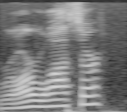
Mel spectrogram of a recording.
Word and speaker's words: Rohrwasser: And they drafted one in the fifth round, Justin Rohrwasser. Am I pronouncing that correctly? – I believe so. – That was a pretty good job. That was a really good job. – I went phonetic.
